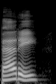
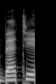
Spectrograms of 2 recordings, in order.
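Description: First: The middle t is a quick flap like d. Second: The middle t is a clear, released t. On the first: "and not Betty" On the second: "If you say Betty"

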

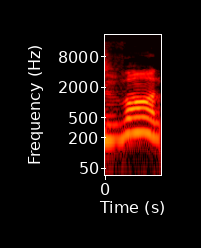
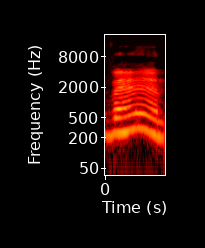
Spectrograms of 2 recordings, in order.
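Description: First: The vowel is a rounded 'o' sound. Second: The vowel is an open 'a' sound. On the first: The speaker calls it right. "It's Von" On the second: The speaker calls it wrong. "It's not Van"

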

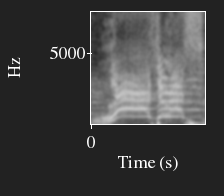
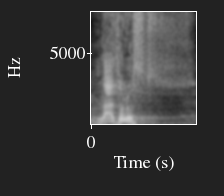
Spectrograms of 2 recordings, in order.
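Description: First: The name is shouted with a loud, powerful voice. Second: The name is said softly in a theatrical manner. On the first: A commanding call that must be obeyed. The speaker calls it right. "The Bible says he spoke with a loud voice" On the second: A stagey, polite summons. The speaker calls it wrong. "He wasn't Shakespearean"

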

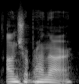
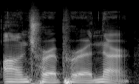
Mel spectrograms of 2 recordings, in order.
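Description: First: The syllables run together in one quick beat. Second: Each syllable is said separately and slowly. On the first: The speaker calls it right. "你念一拍entrepreneur 就好了" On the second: The speaker calls it wrong. "你每一个音节都念得很清楚entrepreneur，你不要念成四拍"

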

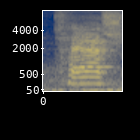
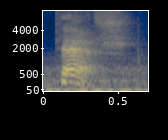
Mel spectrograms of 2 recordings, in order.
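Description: First: The word is said with two syllables. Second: The word is said with one syllable. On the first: The speaker calls it wrong. "Even though it doesn't have the little thingy" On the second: The speaker calls it right. "pronounced as cash"

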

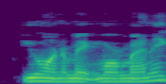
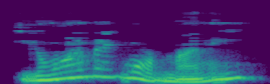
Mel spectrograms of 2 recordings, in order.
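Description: First: The question is rushed without waiting for an answer. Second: The question is asked while waiting for an answer. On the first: The speaker does not really want an answer. The speaker calls it wrong. "We ask questions and we keep talking" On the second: The speaker really wants to know the answer. The speaker calls it right. "I asked you like I really wanted to know"

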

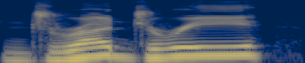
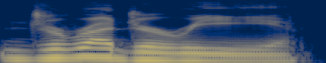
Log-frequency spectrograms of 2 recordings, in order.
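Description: First: The word is said with two syllables. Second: The word is said with three syllables. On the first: "You can say it with two syllables" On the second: "or three syllables"

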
